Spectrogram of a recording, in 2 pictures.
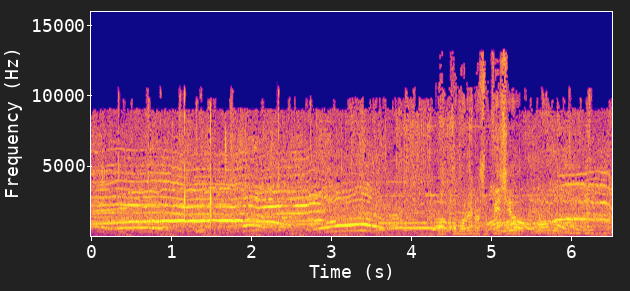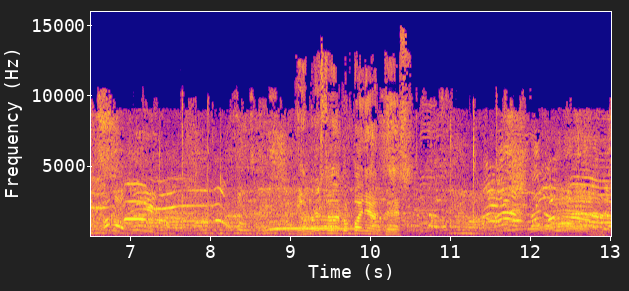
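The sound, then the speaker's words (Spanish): Loud shouting and cheering from Carlos Alcaraz's team bench and Alcaraz himself after he wins the Indian Wells tennis title, dense overlapping voices and excited cries filling the whole stretch, while a commentator talks over it. “Esos son los gritos del banquillo de Carlos Alcaraz y del propio Carlos, que insisto, 19 añitos, ¿eh?”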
